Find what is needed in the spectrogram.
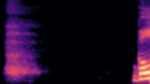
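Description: A woman's short breath, about half a second long, then her speech begins near the end.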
